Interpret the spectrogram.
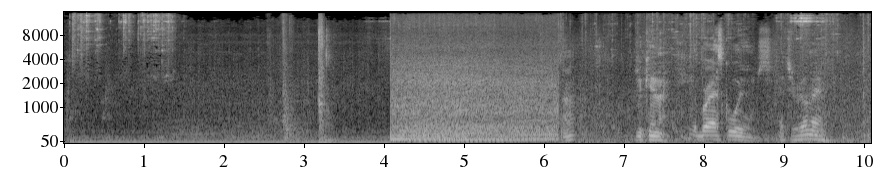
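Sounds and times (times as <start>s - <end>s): bus engine running: 3.5s - 6.2s.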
